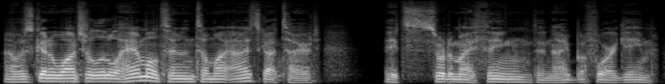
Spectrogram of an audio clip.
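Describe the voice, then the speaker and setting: A cheerful young male athlete who chatters eagerly and playfully, as a male narrator puts him on. The voice is mid-pitched for a man. The recording is dry and close. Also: fairly even intonation, quick pace, dry recording, natural voice.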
